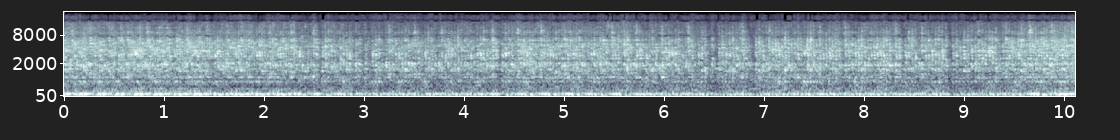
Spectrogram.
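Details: 1972 Chevrolet C10 small-block V8, warm start, carburetor rebuilt, air cleaner refitted, timing set by ear: steady, even low rumble at idle with no misses or knocks; normal idle.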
